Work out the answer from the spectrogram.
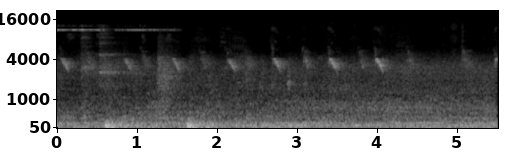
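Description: A small bird chirping over and over, short downward chirps about two a second. Two dull thumps come in the first two seconds, over a low rumble.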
